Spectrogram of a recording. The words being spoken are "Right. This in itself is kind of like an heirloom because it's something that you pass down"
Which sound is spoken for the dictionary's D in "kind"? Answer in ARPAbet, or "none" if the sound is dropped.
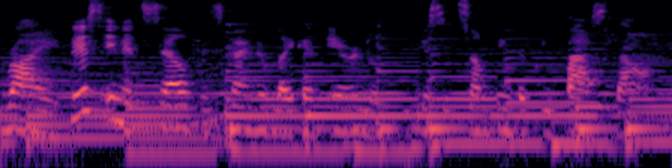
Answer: D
